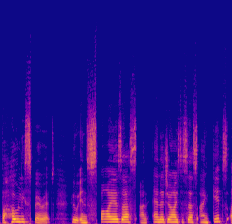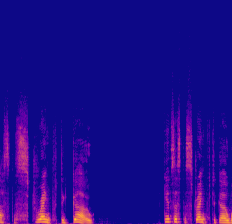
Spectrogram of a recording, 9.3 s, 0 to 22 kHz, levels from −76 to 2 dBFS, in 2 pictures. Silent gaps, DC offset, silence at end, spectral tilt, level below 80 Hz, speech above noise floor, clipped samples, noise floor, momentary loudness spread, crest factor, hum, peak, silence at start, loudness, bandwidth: none; under 0.1%; 0 s; -4.5 dB/octave; -54 dBFS; 54 dB; under 0.1%; -73 dBFS; 13 LU; 18 dB; none; 0 dBFS; 0.05 s; -19 LUFS; 12.5 kHz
